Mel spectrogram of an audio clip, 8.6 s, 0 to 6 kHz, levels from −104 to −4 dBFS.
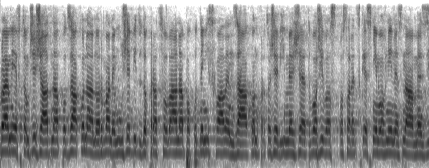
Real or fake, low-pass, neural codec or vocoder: fake; 5.4 kHz; codec, 16 kHz, 8 kbps, FreqCodec, larger model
